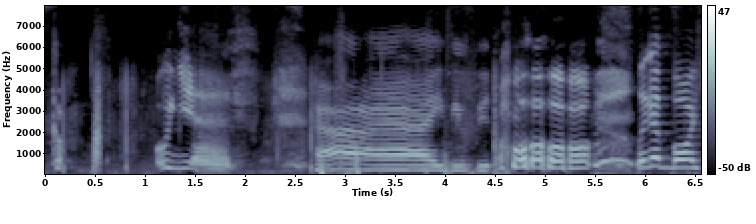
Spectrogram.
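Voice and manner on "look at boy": laughing. Real, not acted. Laughs at friend's avatar.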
